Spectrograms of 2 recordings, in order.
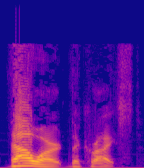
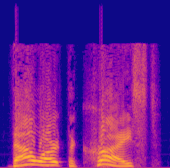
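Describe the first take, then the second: First: Lower, slow, reverent "Thou art the Christ"; solemn confession. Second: Slow, ringing "Thou art the Christ"; proclaiming confession. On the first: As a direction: declare it with awe. Peter's confession voiced. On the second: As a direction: proclaim it boldly. Peter's confession from Matthew. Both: Retold or imitated.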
